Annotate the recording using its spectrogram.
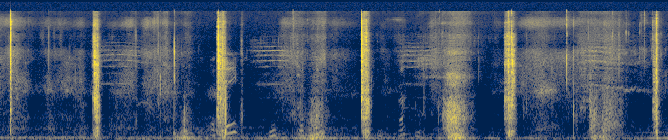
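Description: A shovel scrapes and digs into stony soil.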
